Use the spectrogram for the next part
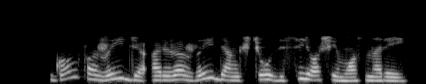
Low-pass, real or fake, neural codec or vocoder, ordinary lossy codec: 3.6 kHz; real; none; Opus, 24 kbps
